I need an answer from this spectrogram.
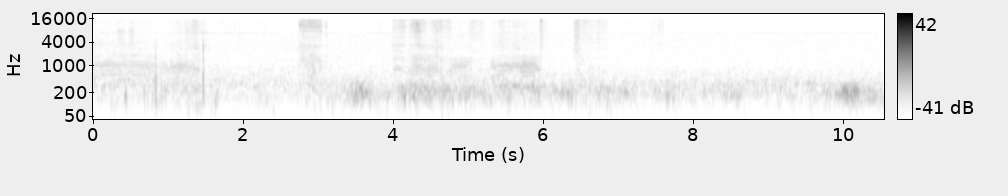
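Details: Bees filmed while mating, giving short droning buzzes in bursts of a second or so, some layered with a higher whine, between gusts of wind noise.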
